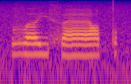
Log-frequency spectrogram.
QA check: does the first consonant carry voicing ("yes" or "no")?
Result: yes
